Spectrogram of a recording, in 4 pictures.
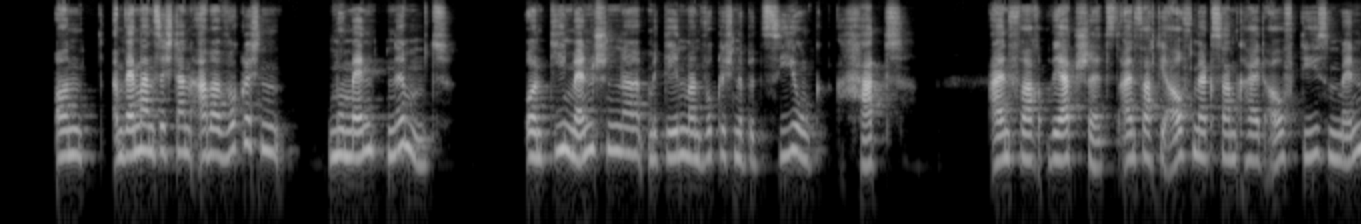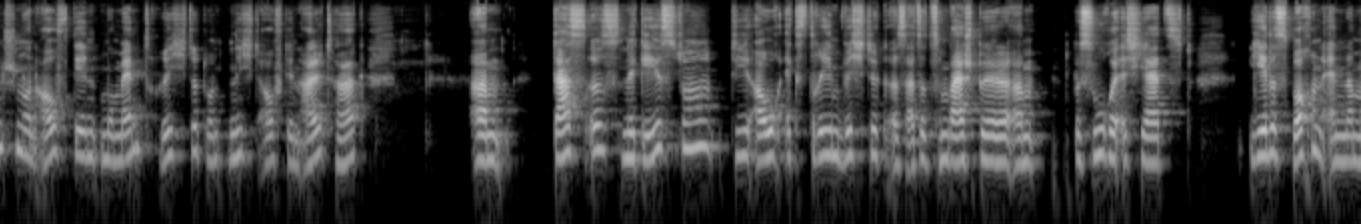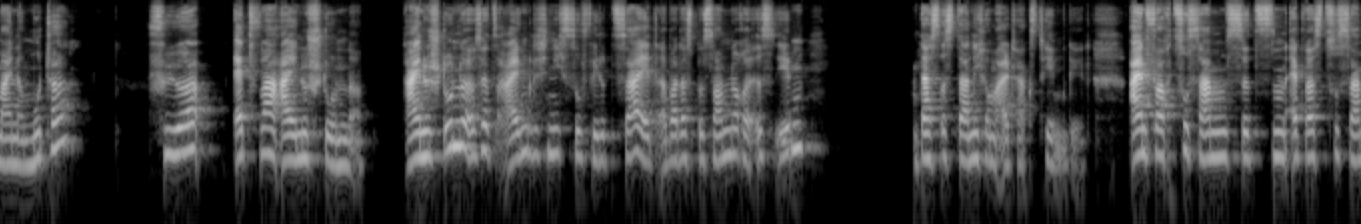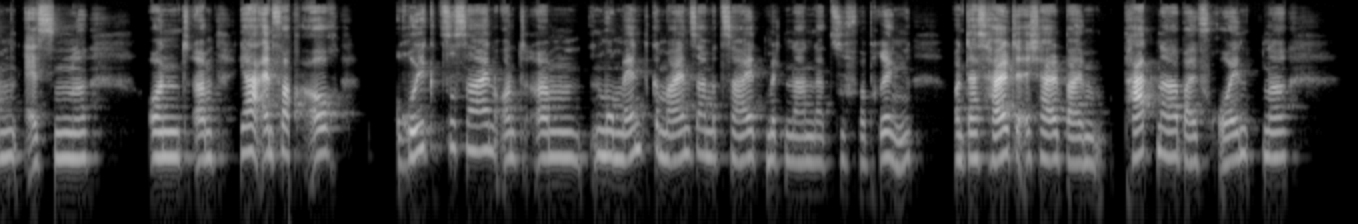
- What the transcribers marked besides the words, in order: none
- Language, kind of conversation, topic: German, podcast, Welche kleinen Gesten stärken den Gemeinschaftsgeist am meisten?
- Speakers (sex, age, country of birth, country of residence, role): female, 40-44, Germany, Germany, guest; male, 30-34, Germany, Germany, host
